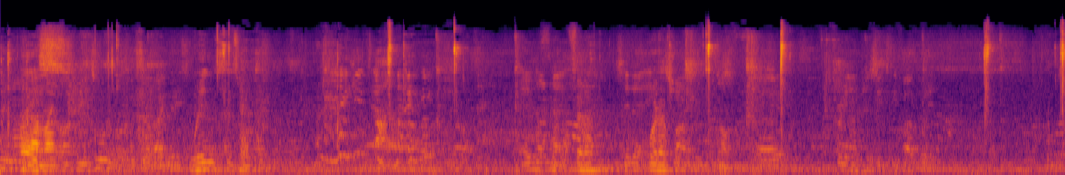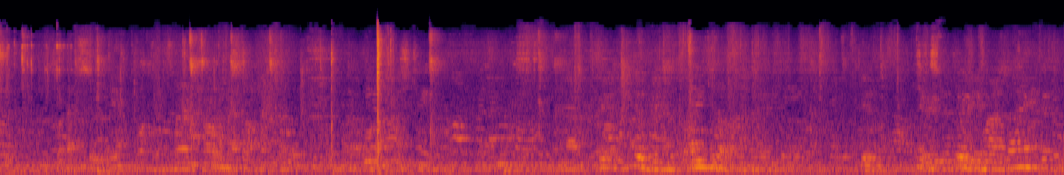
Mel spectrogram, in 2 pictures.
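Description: Playing cards slide and flick across a felt table.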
